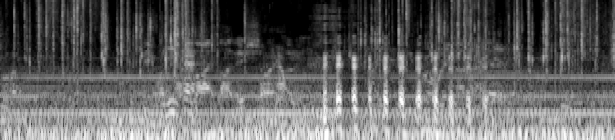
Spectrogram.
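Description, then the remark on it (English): A Mars Duo chocolate bar wrapper is torn open: a quick series of crisp, crinkly rips and rustles, over a steady low rumbling background. “Would you like to share a Mars Duo with me and seal the deal?”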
